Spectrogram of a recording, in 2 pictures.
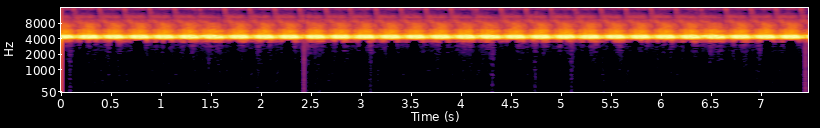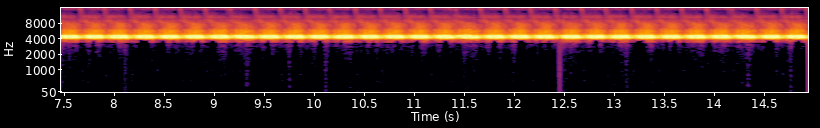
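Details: Crickets on a calm summer night, in a farm meadow lit by the full moon, keep up a monotonous high trilling chirp with rhythmic pulses near four per second and no other noise.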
